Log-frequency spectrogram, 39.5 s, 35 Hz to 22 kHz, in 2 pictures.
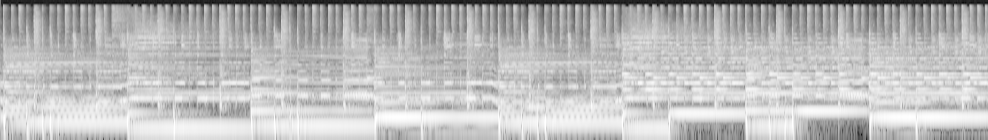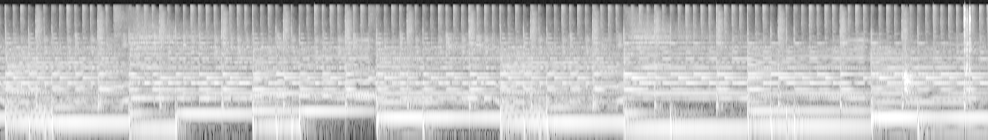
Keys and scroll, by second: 5.8 Escape, 7.9-8.9 typing, 11.7 Escape, 12.4 ctrl+z, 21.2 Escape, 27.5 space, 28.2 Escape, 39.3 Escape.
